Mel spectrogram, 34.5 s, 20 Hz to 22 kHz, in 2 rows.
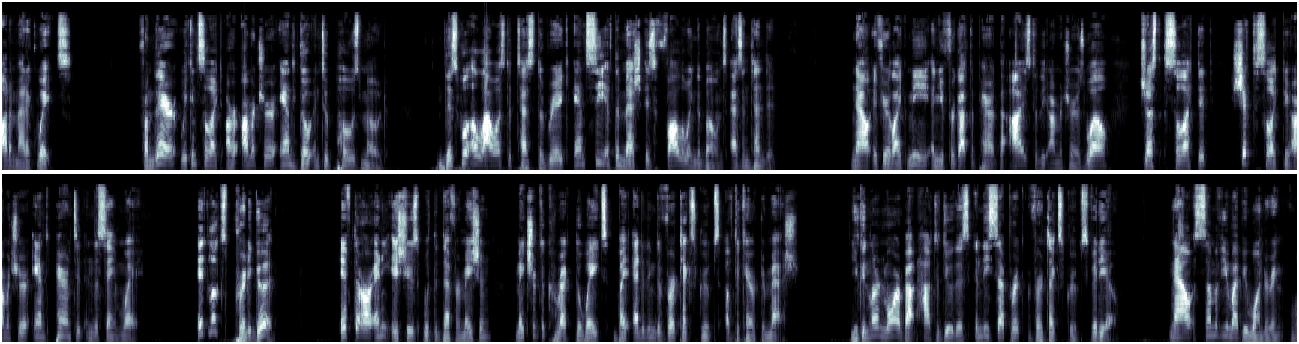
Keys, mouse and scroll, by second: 2.5 click, 4.3 click, 6.4 z, 7.1 middle click, 7.6 click, 7.9 scroll up 1, 8.0 middle click, 8.3 r, 9.6 click, 10.2 middle click, 10.4 r, 11.4 click, 11.7 middle click, 12.0 r, 12.9 middle click, 13.3 z, 13.8 shift+middle click, 14.0 middle click, 14.3 scroll up 1, 14.4 a, 14.8 alt+r, 15.3 ctrl+Tab, 15.5 click, 15.7 scroll up 2, 15.9 shift+middle click, 16.5 shift+click, 18.0 ctrl+p, 19.5 click, 20.0 ctrl+Tab, 20.2 click, 20.3-21.3 scroll down 2, 20.5 r, 21.8 middle click, 22.1 r, 22.8 r, 23.7 r, 24.7 click, 25.0 r, 26.1 click, 26.4 r, 27.0 shift+middle click, 28.0 click, 28.3 scroll down 2, 28.4 middle click, 28.8 r, 29.2 g, 29.8 middle click, 30.6 click, 30.8 middle click, 31.6 middle click, 32.0 shift+middle click, 32.1 shift+middle click, 32.3-32.8 scroll up 1, 32.8 scroll up 1, 32.8 a, 33.5 alt+r, 33.6 alt+g, 33.9 shift+middle click.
